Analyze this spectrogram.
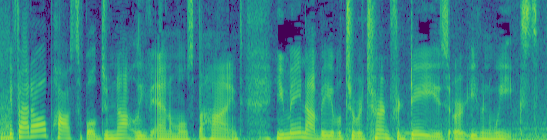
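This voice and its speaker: A very fast woman's voice, fairly low in pitch with ordinary pitch variation, amid noticeable background noise. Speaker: television reporter. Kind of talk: TV news report.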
